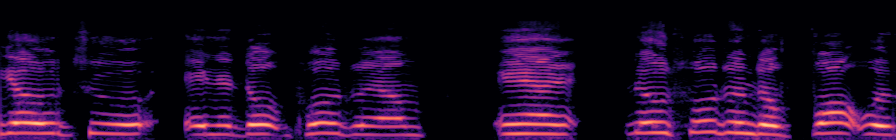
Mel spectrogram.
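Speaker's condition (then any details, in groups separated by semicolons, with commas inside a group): Cerebral palsy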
